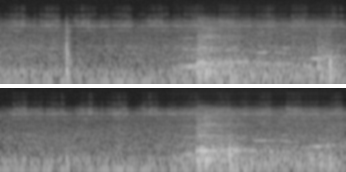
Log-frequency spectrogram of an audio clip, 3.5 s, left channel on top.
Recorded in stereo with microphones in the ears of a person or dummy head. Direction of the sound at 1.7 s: 45° right (ahead or behind).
